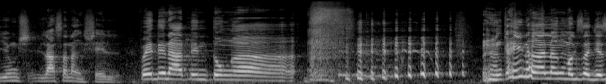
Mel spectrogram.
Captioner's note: laughter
